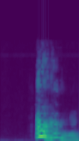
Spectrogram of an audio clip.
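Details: Single playful bark from a Dalmatian puppy chasing its own tail, starting high and sharp with a wavering tone, then trailing into a lower, rasping growl.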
